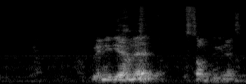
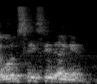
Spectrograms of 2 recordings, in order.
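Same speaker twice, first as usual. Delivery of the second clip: loud, high re-enacted double take; startled disbelief; 6 semitones higher, 13 dB louder than usual. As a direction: ask it back loudly, pitched up in surprise. Re-enacting his startled reply.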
